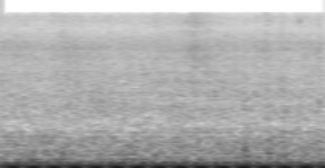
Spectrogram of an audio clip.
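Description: A truck's engine running steadily at low revs while the truck sits stuck in a riverbed's soft bottom.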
